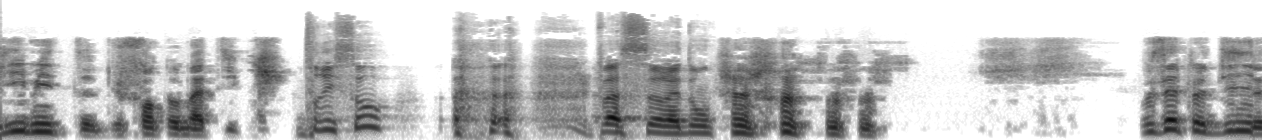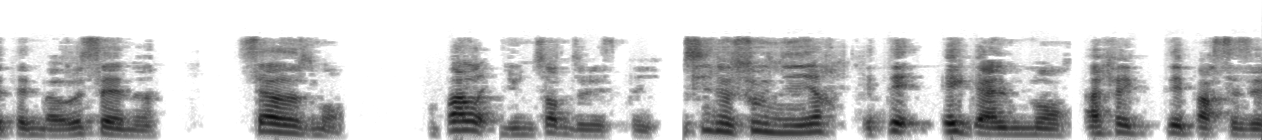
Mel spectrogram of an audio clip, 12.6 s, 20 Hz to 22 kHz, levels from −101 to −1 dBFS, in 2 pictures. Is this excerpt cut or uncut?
cut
